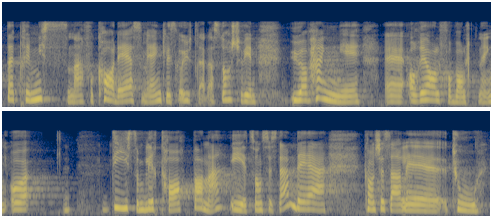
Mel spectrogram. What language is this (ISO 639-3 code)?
nor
